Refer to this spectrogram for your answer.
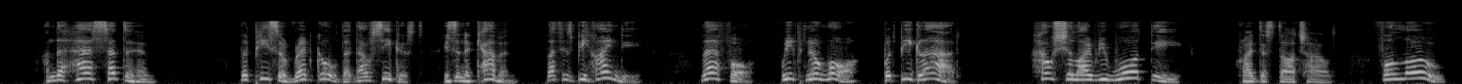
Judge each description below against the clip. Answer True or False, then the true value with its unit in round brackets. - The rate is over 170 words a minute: False (165 wpm)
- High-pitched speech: True (215 Hz)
